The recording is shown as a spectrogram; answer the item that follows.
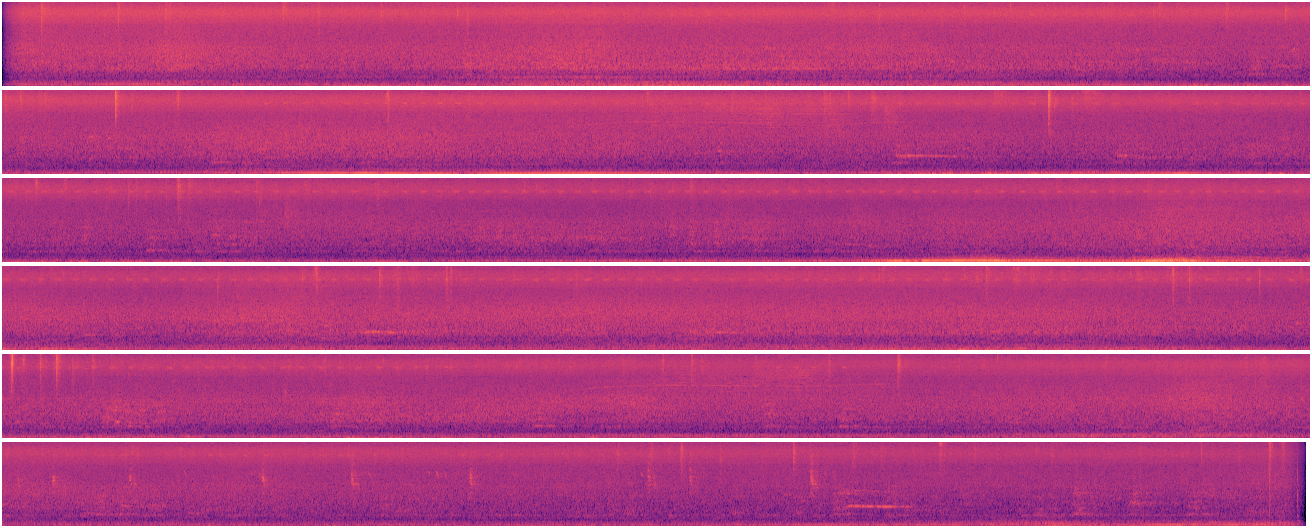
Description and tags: Suburb fall day near road
Sounds captured from a fall day in a suburb. Light traffic nearby. You can hear leaves falling from the trees and hitting the ground.
suburb, fall, light, traffic, day, ambiance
